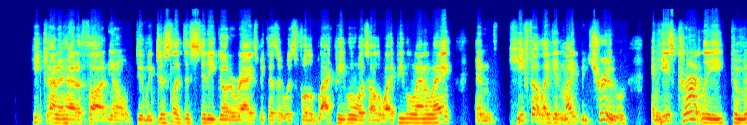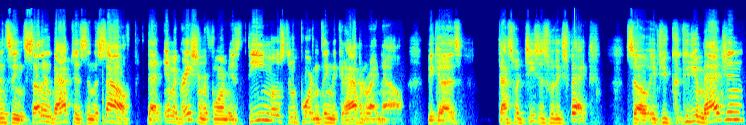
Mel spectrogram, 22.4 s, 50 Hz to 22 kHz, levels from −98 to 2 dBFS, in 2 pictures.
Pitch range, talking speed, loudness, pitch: 120-150 Hz, 195 wpm, -18 LUFS, 130 Hz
